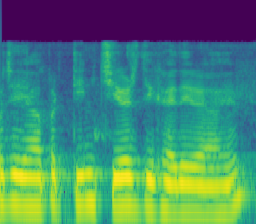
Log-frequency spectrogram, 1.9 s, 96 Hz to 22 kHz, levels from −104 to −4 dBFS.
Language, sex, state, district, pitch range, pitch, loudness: Hindi, male, Arunachal Pradesh, Papum Pare, 130-155 Hz, 150 Hz, -13 LUFS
